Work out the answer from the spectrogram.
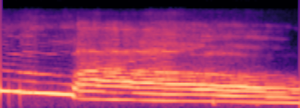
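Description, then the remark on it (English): A lone voice doing a vocal exercise holds a high, squeaky tone that drifts downward, then abruptly cracks into a lower, buzzier squawk and keeps sliding slowly lower, from the highest register toward the lowest, loud and steady, with no words. “And so for vocal exercises, I will do the same thing often, and it's about the squeak and the squawk.”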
